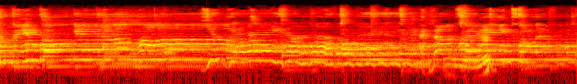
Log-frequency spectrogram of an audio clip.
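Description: A man and a woman singing a ballad duet with instrumental backing.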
